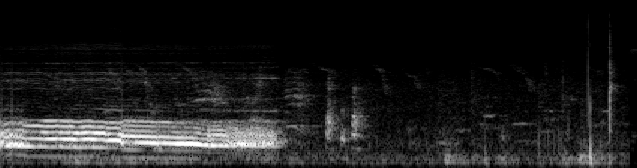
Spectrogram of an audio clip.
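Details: Pelung chicken, an Indonesian ornamental breed from Cianjur, West Java, ending a long crow: a wavering harmonic tone lasting under two seconds, then faint clucks and background noise.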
